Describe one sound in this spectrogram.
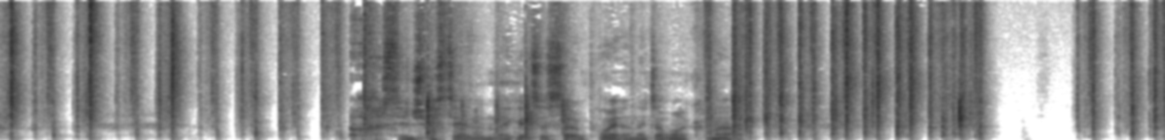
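Playing cards riffle and flap quickly as they are shuffled close by.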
